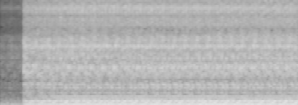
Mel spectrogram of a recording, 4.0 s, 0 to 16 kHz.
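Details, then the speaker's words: 2006 Ford 6.0L Powerstroke diesel outside after refuelling: heavy clatter with uneven lumpy beat as rpm flickers and dips; gauge shows zero fuel pressure, so failed fuel lift pump suspected pending a power check, engine sucking fuel from tank. "Then all of a sudden I felt it kind of flicker and just kind of kick down and pick back up, and the engine RPMs were changing."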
